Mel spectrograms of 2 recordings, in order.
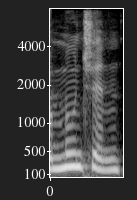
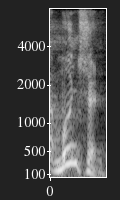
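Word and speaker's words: München: I mean, that's how they say it though, Munchen. Yeah, Munchen.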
